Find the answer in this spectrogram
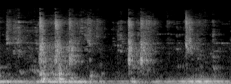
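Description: A tractor's engine drones steadily, heard inside the cab, while the cab and fittings clink and knock a few times as the machine drives over rough forest ground.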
